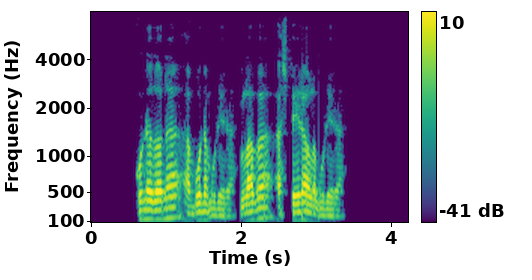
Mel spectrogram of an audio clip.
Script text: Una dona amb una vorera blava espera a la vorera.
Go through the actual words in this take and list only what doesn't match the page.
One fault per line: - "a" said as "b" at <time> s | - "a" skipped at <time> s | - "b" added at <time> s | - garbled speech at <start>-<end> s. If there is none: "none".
none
